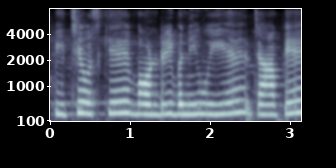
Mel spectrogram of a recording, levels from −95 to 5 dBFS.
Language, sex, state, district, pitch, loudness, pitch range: Hindi, female, Maharashtra, Washim, 275 Hz, -15 LUFS, 265-290 Hz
